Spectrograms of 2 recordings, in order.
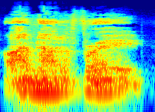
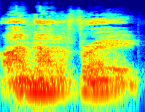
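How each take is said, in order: First: It is said in a put-on Batman voice. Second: The same.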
